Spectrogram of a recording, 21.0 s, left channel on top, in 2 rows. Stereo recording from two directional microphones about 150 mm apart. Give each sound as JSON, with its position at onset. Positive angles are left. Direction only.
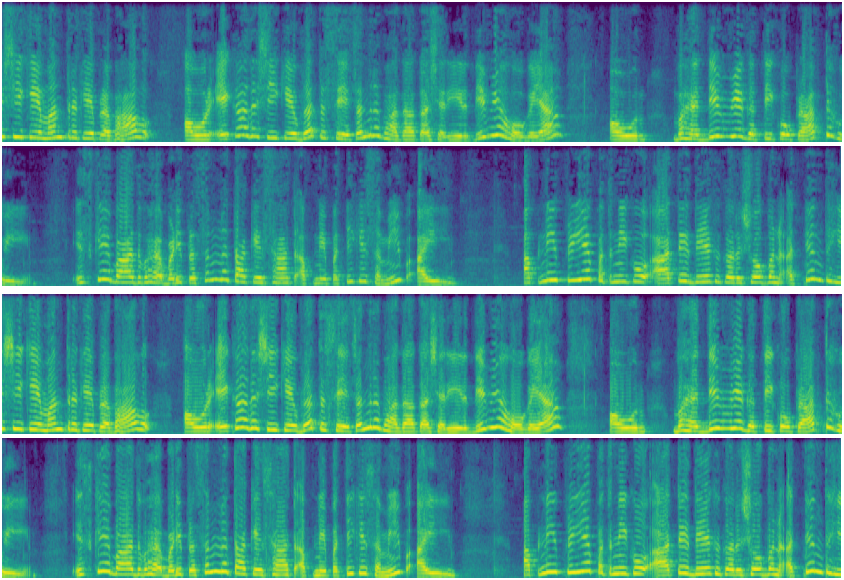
{"t": 0.0, "sound": "a woman's voice", "side_deg": -55}
{"t": 8.4, "sound": "a woman's voice", "side_deg": -55}
{"t": 17.0, "sound": "a woman's voice", "side_deg": -55}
